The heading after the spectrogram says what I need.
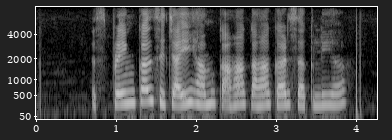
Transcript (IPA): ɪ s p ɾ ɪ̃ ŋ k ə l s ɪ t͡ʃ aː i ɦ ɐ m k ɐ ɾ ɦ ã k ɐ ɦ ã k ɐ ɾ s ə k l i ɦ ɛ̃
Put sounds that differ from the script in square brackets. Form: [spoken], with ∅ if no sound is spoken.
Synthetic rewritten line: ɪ s p ɾ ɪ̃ ŋ k ə l s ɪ t͡ʃ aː i ɦ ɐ m k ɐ [∅] ɦ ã k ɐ ɦ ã k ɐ ɾ s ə k l i ɦ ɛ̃

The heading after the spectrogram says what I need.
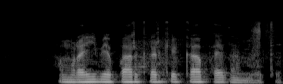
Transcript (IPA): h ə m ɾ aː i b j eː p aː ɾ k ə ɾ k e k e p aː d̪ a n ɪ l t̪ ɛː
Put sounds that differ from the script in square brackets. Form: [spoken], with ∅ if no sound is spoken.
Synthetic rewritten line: h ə m ɾ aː i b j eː p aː ɾ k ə ɾ k e k [a] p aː d̪ a [m] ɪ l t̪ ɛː

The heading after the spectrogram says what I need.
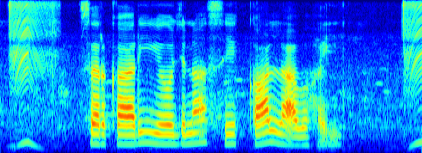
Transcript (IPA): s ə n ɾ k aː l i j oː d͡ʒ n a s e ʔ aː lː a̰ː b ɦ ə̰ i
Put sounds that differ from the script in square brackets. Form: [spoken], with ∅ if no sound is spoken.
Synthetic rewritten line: s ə [∅] ɾ k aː [ɾ] i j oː d͡ʒ n a s e [k] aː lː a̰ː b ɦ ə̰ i

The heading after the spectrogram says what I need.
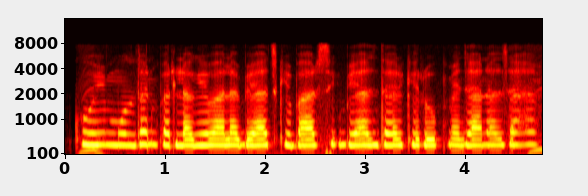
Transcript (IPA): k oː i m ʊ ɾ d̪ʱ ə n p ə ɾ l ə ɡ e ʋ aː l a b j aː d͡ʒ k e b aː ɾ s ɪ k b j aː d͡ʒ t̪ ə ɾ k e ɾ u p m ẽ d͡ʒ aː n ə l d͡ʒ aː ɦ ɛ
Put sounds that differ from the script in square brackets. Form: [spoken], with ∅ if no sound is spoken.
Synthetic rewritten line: k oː i m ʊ [l] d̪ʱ ə n p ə ɾ l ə ɡ e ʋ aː l a b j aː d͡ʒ k e b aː ɾ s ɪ k b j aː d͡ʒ [d̪] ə ɾ k e ɾ [uː] p m ẽ d͡ʒ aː n ə l d͡ʒ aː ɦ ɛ

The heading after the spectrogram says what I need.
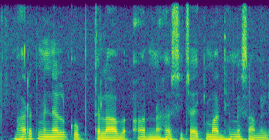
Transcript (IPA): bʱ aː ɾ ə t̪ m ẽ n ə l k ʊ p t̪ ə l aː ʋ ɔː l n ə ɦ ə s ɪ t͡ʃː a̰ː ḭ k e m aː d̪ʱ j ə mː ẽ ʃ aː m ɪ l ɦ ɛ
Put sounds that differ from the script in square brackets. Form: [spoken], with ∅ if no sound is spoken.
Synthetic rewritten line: bʱ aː ɾ ə t̪ m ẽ n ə l k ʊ p t̪ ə l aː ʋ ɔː [ɾ] n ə ɦ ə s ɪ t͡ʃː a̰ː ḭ k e m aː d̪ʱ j ə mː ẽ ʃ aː m ɪ l ɦ ɛ

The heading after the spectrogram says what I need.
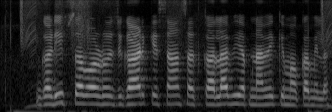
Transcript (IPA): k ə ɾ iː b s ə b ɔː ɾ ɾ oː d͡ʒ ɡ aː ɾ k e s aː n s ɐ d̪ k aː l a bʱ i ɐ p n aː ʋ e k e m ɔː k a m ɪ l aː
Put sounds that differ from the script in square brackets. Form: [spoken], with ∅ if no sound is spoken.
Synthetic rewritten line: [ɡ] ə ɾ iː b s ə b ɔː ɾ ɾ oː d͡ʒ ɡ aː ɾ k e s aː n s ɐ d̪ k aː l a bʱ i ɐ p n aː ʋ e k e m ɔː k a m ɪ l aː

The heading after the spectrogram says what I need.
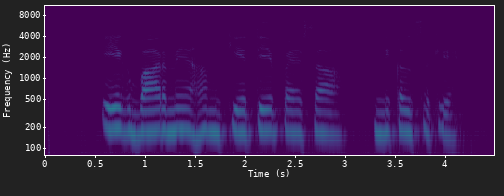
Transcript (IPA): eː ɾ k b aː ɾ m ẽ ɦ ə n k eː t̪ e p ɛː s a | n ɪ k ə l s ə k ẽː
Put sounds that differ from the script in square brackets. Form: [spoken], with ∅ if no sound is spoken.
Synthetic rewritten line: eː [∅] k b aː ɾ m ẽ ɦ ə [m] k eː t̪ e p ɛː s a | n ɪ k ə l s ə k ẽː

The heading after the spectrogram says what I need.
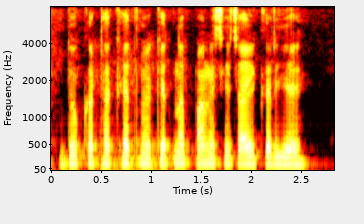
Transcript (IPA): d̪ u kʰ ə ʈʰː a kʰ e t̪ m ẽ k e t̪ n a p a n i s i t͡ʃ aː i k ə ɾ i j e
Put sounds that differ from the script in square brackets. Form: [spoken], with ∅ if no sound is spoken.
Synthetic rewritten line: d̪ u [k] ə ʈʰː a kʰ e t̪ m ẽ k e t̪ n a p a n i s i t͡ʃ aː i k ə ɾ i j e

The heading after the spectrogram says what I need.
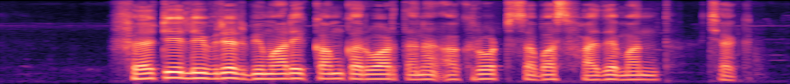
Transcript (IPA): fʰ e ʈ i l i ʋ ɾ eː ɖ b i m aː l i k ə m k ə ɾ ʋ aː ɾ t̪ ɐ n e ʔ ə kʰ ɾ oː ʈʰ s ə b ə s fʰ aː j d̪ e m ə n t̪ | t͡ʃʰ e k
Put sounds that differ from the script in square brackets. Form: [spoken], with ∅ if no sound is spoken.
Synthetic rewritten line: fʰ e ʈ i l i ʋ ɾ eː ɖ b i m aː [ɾ] i k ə m k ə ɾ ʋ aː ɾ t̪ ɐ n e ʔ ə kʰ ɾ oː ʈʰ s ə b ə s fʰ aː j d̪ e m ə n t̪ | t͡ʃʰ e k

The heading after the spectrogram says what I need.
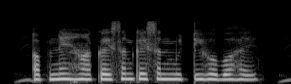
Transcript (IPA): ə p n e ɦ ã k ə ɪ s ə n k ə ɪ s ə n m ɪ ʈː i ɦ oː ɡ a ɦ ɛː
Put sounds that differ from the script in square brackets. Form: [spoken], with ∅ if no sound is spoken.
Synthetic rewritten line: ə p n e ɦ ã k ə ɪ s ə n k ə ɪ s ə n m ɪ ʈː i ɦ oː [b] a ɦ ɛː

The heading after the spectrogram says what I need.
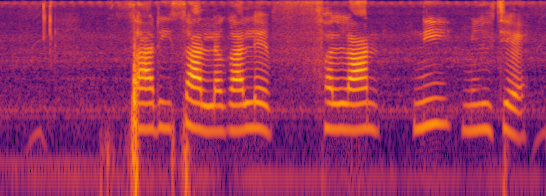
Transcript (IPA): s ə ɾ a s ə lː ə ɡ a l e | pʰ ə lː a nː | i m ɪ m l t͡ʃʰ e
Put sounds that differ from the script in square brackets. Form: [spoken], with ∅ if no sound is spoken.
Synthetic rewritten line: s [a] ɾ [i] s [a] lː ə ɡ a l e | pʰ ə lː a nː | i m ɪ [∅] l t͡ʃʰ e

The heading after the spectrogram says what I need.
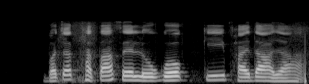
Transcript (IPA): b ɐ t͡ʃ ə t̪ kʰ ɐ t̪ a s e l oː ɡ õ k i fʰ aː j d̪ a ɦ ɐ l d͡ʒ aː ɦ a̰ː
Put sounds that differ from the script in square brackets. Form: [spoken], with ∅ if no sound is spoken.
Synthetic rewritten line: b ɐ t͡ʃ ə t̪ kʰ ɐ t̪ a s e l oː ɡ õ k i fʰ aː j d̪ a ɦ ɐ [∅] d͡ʒ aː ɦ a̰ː

